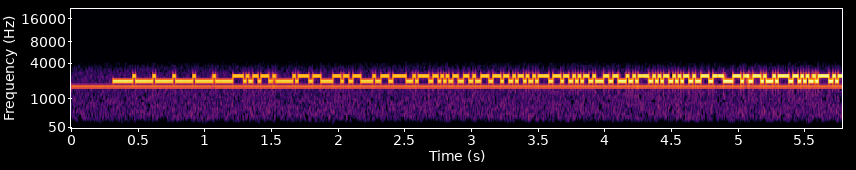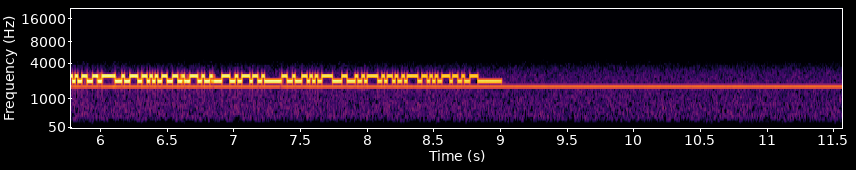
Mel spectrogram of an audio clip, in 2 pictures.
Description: RTTY (50 baud, 450 Hz shift), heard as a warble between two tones, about 2350 Hz centre, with a steady whistle near 1720 Hz. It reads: EM MATERIA DE SUCESSAO HEREDITARIA, PROCEDER A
